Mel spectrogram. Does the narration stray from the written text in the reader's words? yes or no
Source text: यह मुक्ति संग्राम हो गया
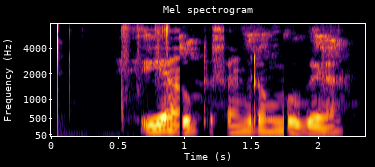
no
